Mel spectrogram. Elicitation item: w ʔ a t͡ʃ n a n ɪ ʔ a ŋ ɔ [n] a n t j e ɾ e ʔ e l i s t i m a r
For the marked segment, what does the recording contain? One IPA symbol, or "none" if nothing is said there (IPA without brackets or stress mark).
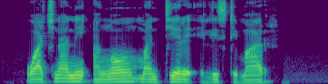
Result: m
